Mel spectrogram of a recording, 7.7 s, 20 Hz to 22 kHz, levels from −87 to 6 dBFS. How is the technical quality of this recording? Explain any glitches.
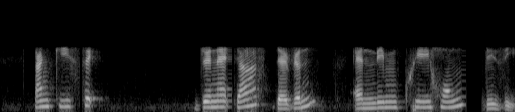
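The technical quality is poor, with heavy codec damage throughout and three dropouts.

The whole recording carries G.723.1 codec damage. Its coarse 30 ms frame coding leaves the speech muffled and hoarse with smeared consonants, which fits a bitrate near 6.3 kbit/s. A spectrogram shows energy stopping sharply at 4 kHz, with blocky, blurred formants.

VoIP packet loss concealed by the speech codec occurs at 1.13–1.24 s, 3.41–3.53 s and 6.93–7.28 s. The first two gaps point to about 90 ms of lost audio and the last to about 300 ms. The decoder repeats its last pitch and filter while lowering the gain, so the sound becomes a buzzy tone or coloured noise that fades, and it is muted from the third lost frame onward. On a waveform, the amplitude falls over the first lost frames of each gap and then drops to silence.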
